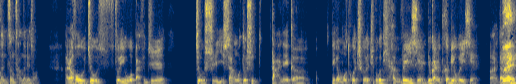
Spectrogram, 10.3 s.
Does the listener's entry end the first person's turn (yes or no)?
yes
